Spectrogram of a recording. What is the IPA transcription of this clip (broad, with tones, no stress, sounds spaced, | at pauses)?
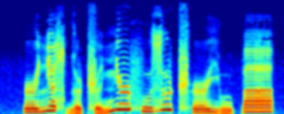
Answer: ə˞˧ ʎ ɐ˥ ɬ ɡ ɵ˩ ʈ͡ʂ ɵ˩ ɲ ə˞˥ f u˧ z u˥ ʈ͡ʂʰ ə˞˧ j u˩ p a˥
